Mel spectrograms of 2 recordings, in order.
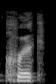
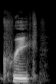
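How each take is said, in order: First: The word is said with a short i vowel. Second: The word is said with a long ee vowel. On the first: "You might hear crick" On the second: "I think naturally I want to say creek"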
